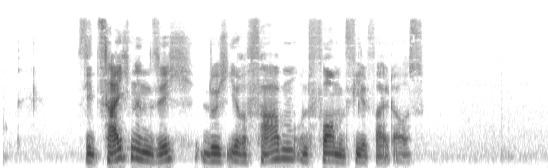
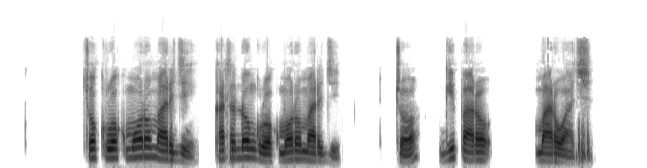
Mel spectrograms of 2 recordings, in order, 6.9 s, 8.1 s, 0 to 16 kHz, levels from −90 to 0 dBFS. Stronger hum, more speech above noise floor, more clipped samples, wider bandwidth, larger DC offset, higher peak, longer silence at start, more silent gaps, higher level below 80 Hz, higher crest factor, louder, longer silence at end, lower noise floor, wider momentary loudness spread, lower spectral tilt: neither; second, 43 dB vs over 76 dB; neither; first, 11.5 kHz vs 7.4 kHz; neither; second, -6 dBFS vs 0 dBFS; about the same, 1 s vs 1.05 s; second, none vs 2.48-2.68 s, 4.28-4.94 s, 5.26-5.47 s, 6.15-6.68 s; second, -74 dBFS vs -64 dBFS; first, 28 dB vs 16 dB; second, -31 LUFS vs -15 LUFS; first, 1.6 s vs 0.75 s; second, -74 dBFS vs under -90 dBFS; first, 16 LU vs 13 LU; second, -5 dB/octave vs -6.5 dB/octave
